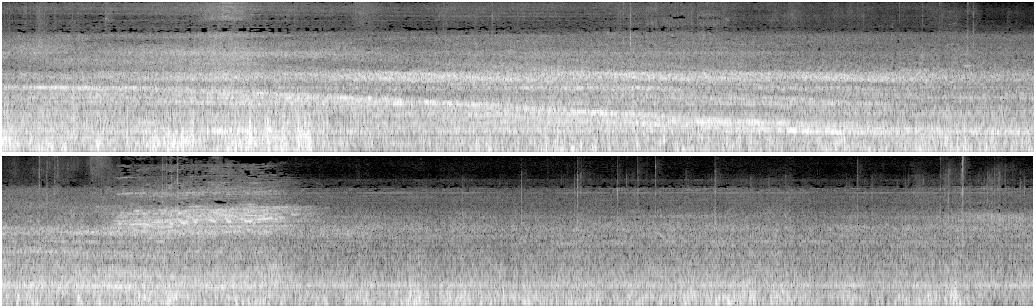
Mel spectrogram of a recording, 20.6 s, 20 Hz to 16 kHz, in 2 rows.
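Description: Končar HŽ series 6112 electric multiple unit braking into a station. Its electric traction drive whine falls steadily in pitch over about nine seconds, over the rumble and clatter of its wheels on the track. About twelve seconds in there is a brief high-pitched noise as it comes to a halt, after which the sound settles to a quieter steady hum.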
